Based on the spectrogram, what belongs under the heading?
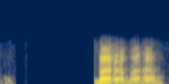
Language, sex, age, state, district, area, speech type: Marathi, male, 18-30, Maharashtra, Jalna, urban, conversation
